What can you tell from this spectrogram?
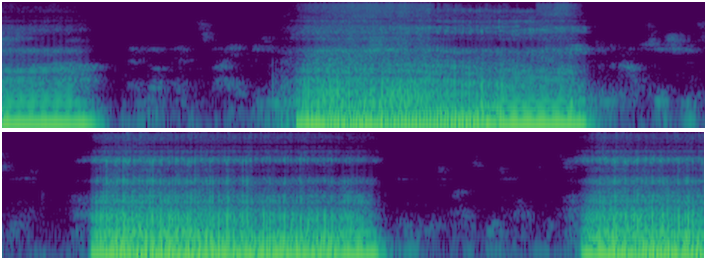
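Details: Sleeping adult woman: loud, deep, rattling snores in long breaths with quiet gaps, about four in nine seconds; heavy snoring.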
